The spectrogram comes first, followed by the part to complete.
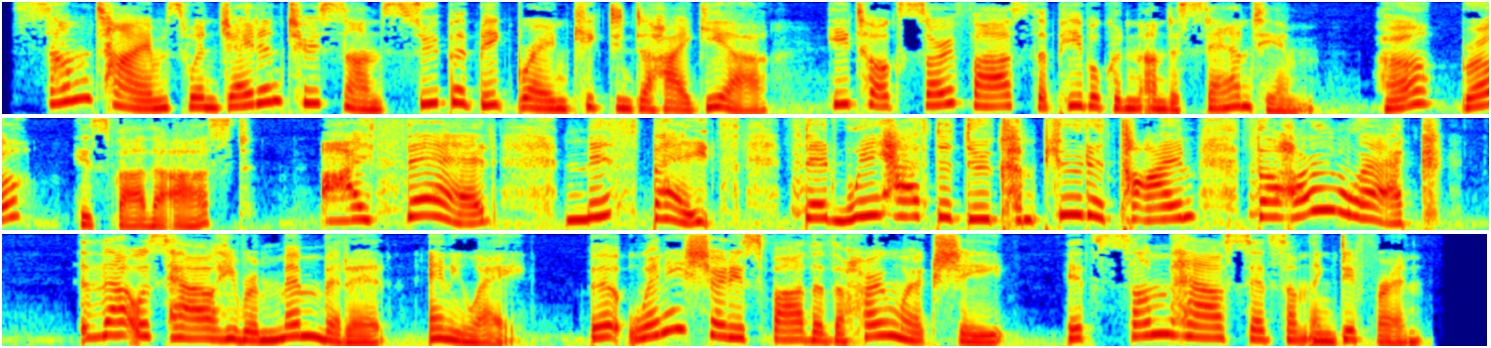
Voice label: Kids AudioBook

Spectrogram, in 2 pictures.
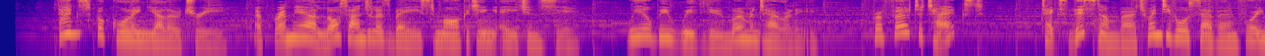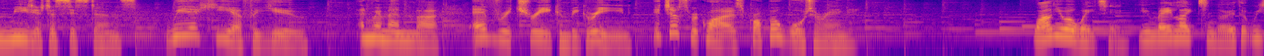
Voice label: IVR

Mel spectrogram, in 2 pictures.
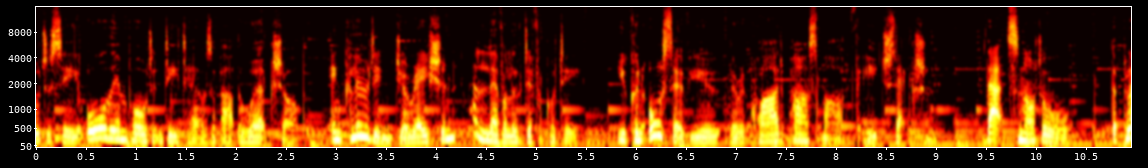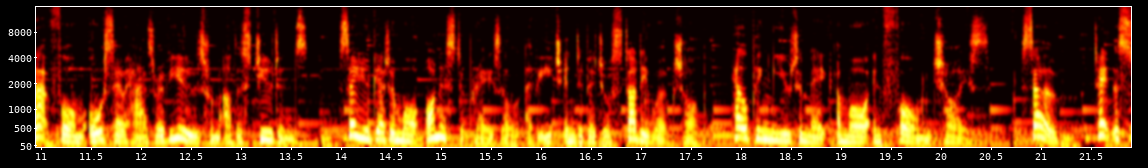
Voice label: Explainer Video Home Learning Course

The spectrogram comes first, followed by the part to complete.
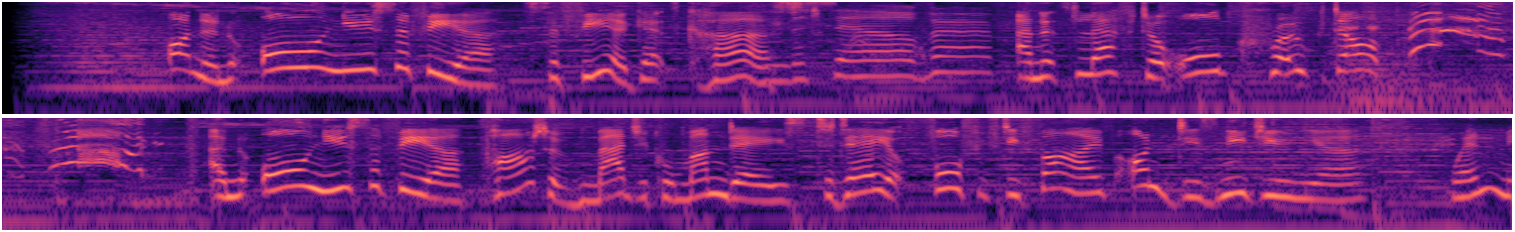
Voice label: montage commercial

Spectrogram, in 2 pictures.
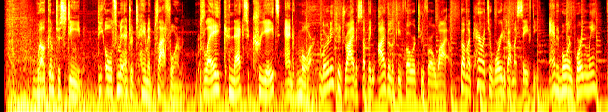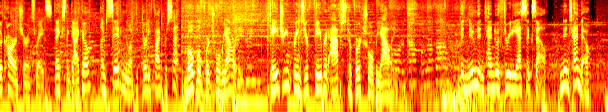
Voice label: Commercial VO

